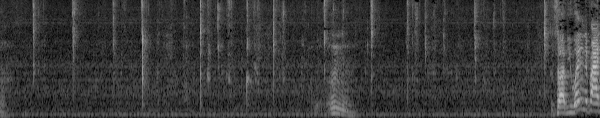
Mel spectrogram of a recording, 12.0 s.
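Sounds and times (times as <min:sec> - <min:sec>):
low steady hum: 0:00.0 - 0:12.0
wet mouth clicks and smacks: 0:00.6 - 0:03.1, 0:07.4 - 0:10.2, 0:10.8 - 0:11.0.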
